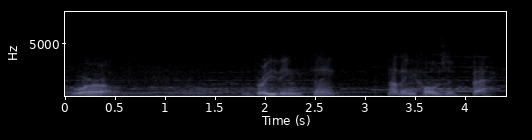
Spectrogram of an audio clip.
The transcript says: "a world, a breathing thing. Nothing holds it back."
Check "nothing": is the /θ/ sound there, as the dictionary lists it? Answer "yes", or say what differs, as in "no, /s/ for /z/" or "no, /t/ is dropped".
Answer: yes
